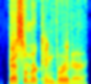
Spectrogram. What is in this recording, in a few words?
"Bessemer converter", American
